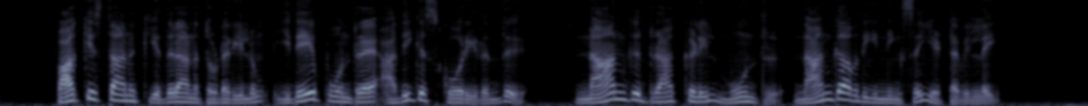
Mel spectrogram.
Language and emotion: Tamil, neutral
